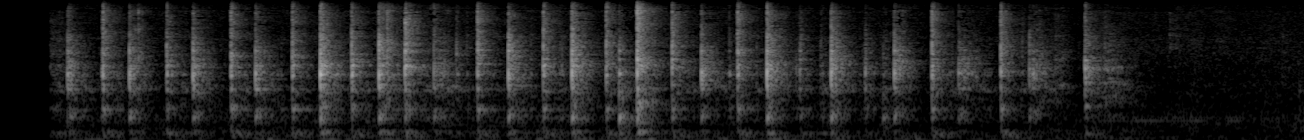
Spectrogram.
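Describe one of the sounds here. A metal spoon clinks quickly against the inside of a ceramic cup.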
